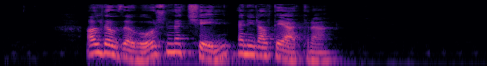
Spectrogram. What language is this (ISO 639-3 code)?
cat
